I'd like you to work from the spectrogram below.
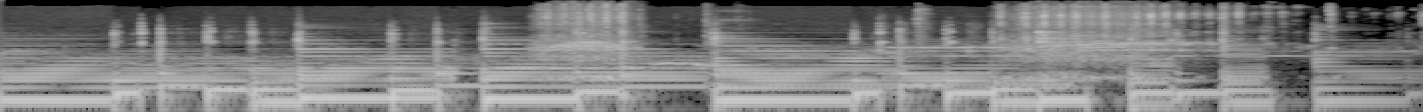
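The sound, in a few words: sewing machine stitching sides of silk robe fabric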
